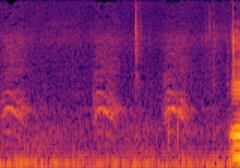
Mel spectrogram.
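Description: A few faint bird calls: short cries that rise and fall, spread through the pause over low outdoor background noise.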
